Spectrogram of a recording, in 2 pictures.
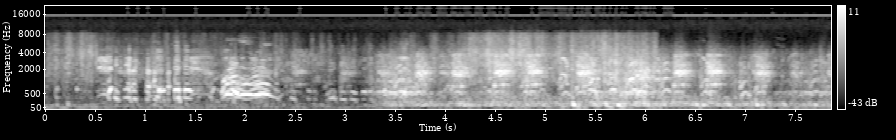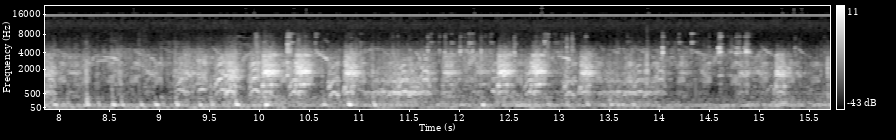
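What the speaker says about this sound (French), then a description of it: "En réalité, ça n'était que les chiens du village." Village dogs barking repeatedly at a distance, the yelps mixed with honking fowl-like calls and overlapping voices talking throughout.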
